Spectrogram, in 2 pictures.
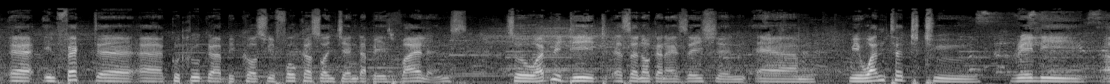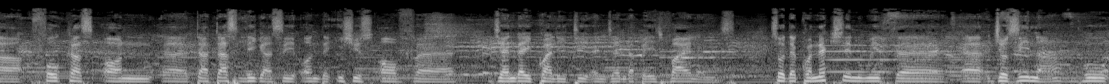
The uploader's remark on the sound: OUTSIDE BROADCAST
